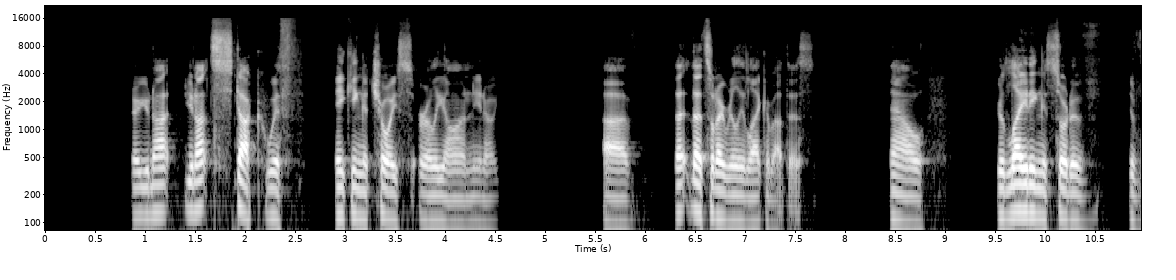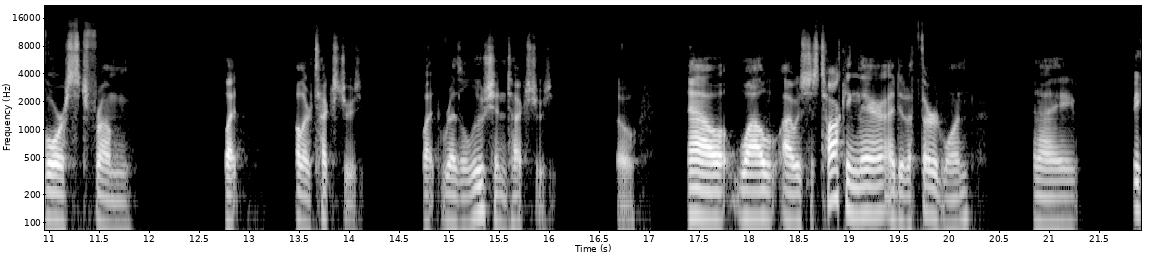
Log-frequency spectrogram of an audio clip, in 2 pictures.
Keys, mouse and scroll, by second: 0.5 click, 6.0 click, 8.6 click, 10.9 click, 12.6 3, 13.9 click, 19.8 click.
